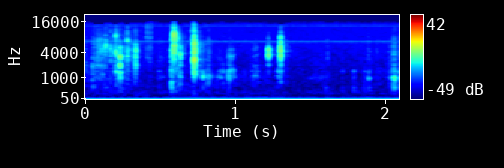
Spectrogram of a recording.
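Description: Irregular light clicks and taps of hard plastic as the small adapter inserts of a universal iPod dock are handled in their plastic tray.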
